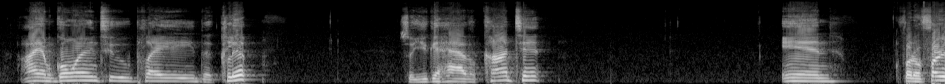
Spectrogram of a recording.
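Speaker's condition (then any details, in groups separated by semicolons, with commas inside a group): No condition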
